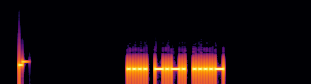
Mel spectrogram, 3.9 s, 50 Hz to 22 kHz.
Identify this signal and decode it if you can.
Morse code, heard as a keyed tone, about 34 wpm, 700 Hz. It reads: HC4
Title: Callsign Prefixes for Top 100 DXCC - 35wpm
